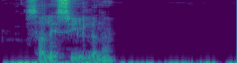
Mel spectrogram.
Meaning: definite plural of salisyl
- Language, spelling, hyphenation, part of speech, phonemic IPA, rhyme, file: Norwegian Bokmål, salisylene, sa‧li‧sy‧le‧ne, noun, /salɪˈsyːlənə/, -ənə, Nb-salisylene.ogg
